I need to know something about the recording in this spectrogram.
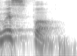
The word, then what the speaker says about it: WSPR: digital Mode called wspr sometimes people pronounce it as whisper right so what is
